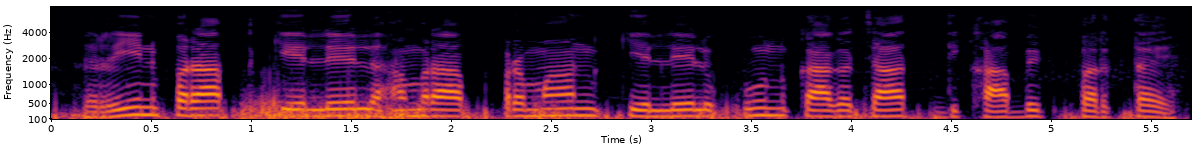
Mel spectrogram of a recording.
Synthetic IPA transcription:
ɾinpɾap̚t̪kelelɦəmɾapɾəmankelelkunkaɡət͡ʃat̪d̪ikʰabekpəɾt̪ə

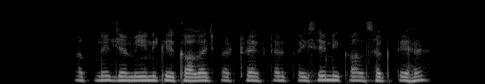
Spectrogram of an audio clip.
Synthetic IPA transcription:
ɐpned͡ʒɐmiːnkekaːɡəd͡ʒpɐɾʈɾɛːkʈəɾkɛɪsenɪkaːlsɐkt̪eɦɛ̃ː

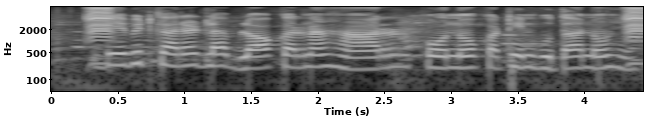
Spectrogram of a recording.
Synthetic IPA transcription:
ɖebiʈkaɾəɖlablɔkːəɾnaɦãɾkonokəʈʰinbut̪anoɦe

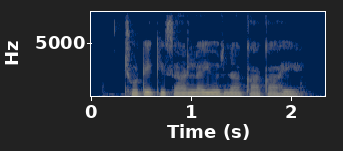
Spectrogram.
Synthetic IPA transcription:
t͡ʃʰoːʈekɪsaːnlajoːd͡ʒnakaːkaɦɛː

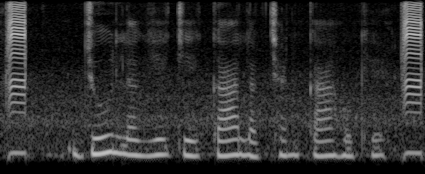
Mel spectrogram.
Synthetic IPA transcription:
d͡ʒuləɡekekaləɡ̚t͡ʃʰənkaɦoke

